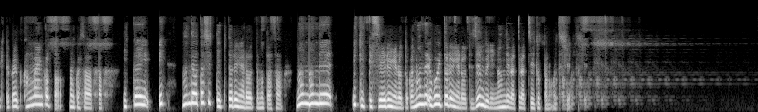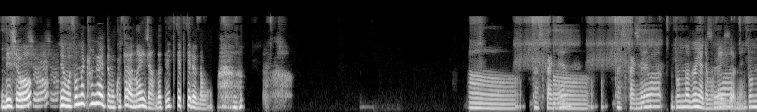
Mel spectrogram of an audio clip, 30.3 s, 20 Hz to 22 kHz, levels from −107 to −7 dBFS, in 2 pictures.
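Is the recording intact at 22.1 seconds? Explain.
Yes, the speech at 22.1 seconds comes through intact, with no audible dropout, distortion or other fault at that moment.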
